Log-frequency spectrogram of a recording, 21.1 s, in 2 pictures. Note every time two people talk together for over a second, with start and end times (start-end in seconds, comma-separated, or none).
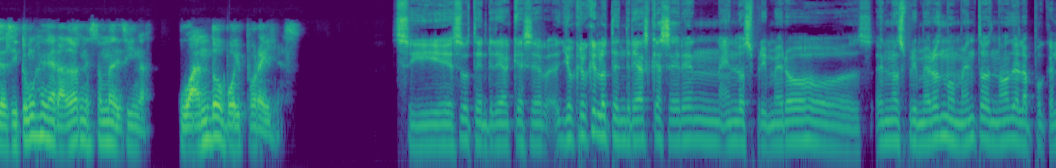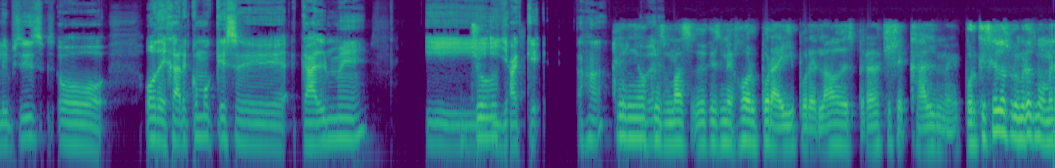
none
